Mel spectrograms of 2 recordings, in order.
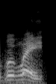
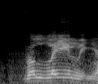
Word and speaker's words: Vallely: And that's General Vallee. How do you say it? Vallely. I'm sorry. I'm sorry that I'm getting his name wrong.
